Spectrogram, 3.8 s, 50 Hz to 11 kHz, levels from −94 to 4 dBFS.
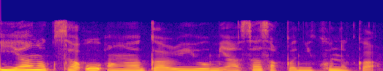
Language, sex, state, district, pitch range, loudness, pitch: Garo, female, Meghalaya, West Garo Hills, 220-255 Hz, -15 LUFS, 230 Hz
